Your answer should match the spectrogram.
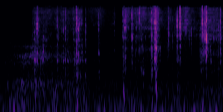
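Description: Faint crinkling and light clicks as a trading-card pack wrapper and cards are handled.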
